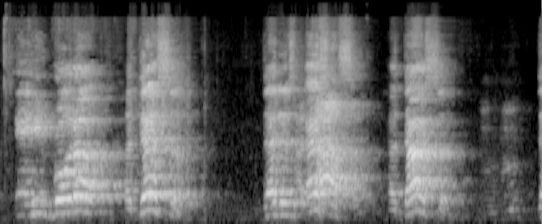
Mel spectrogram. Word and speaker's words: Hadassah: Her name is Hadassah in the Bible as well, but the correct pronunciation is right there, Hadassah.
